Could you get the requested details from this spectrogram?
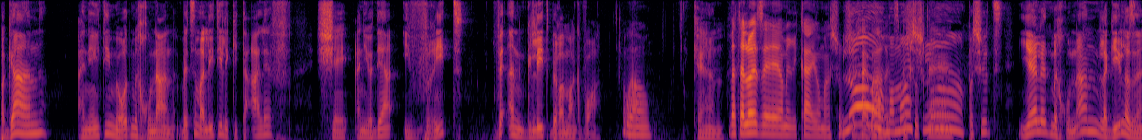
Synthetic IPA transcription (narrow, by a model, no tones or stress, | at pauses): b̥aɡan | ʔaniaitimeo̞dme̞χunanbeet͡se̞malitilekitaʔale̞f | ʃe̞ʔanijo̞deaivʁit̪ | ve̞ʔanɡlitbeʁamaɡvoa̰ | waw | kʰenveat̪aloezeameʁikaiomaʃulʃoajabaamamaʃulopaʃut̪ | jele̞dmeχunanlaɡilaze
